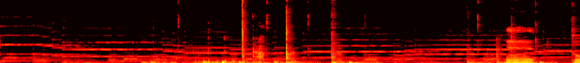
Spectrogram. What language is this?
Japanese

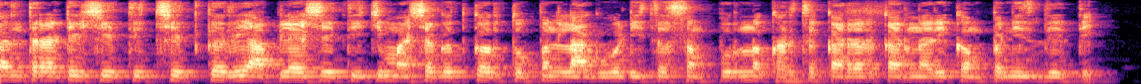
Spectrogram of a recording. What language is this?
Marathi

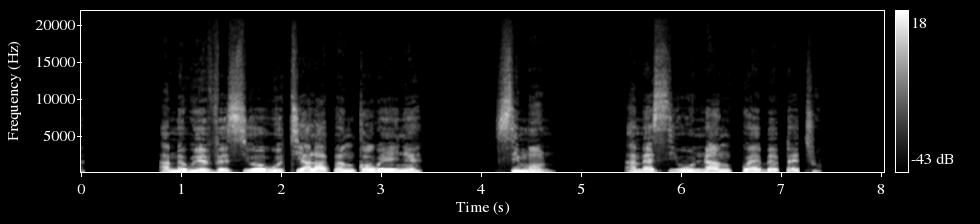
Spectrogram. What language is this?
Ewe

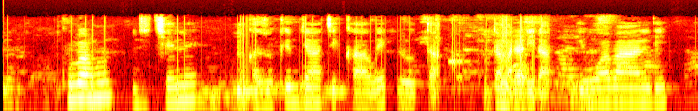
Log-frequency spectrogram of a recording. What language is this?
Kinyarwanda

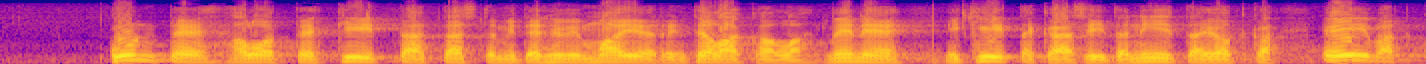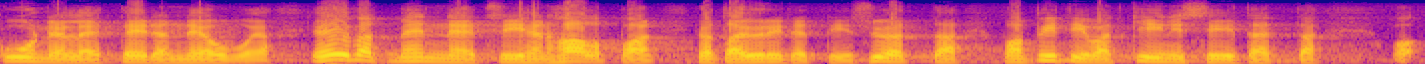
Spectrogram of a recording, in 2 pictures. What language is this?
Finnish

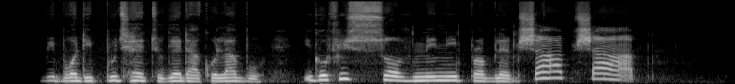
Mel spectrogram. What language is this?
Nigerian Pidgin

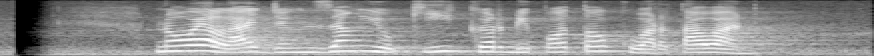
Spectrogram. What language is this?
Sundanese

